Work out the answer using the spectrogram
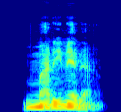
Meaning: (adjective) feminine singular of mariner; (noun) female equivalent of mariner
- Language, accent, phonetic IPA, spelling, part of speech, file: Catalan, Valencia, [ma.ɾiˈne.ɾa], marinera, adjective / noun, LL-Q7026 (cat)-marinera.wav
